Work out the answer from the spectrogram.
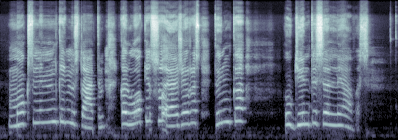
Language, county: Lithuanian, Vilnius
